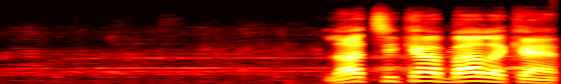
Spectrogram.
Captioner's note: audience cheering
